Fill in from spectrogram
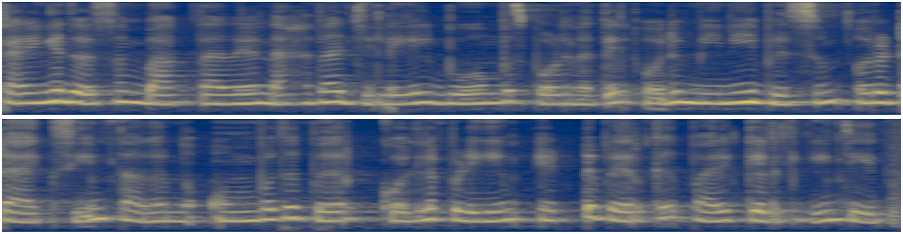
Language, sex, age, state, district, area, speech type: Malayalam, female, 18-30, Kerala, Kottayam, urban, read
